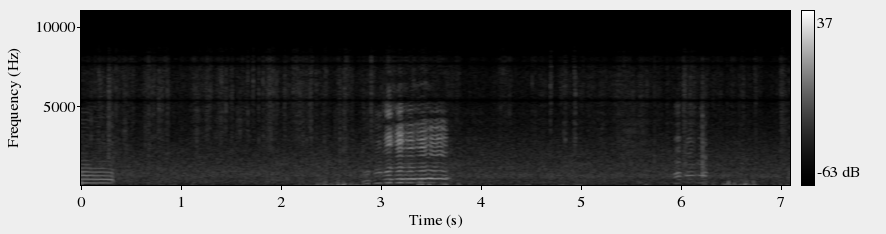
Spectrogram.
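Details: Boer goat bleats during headbutting practice between two young females, one purebred Boer and one half Boer half Nubian, two years old: a short bleat at the start, then a louder wavering bleat around three seconds, and a faint later one.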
